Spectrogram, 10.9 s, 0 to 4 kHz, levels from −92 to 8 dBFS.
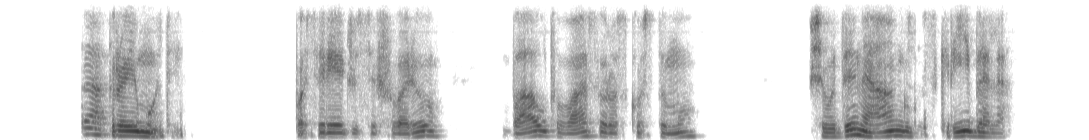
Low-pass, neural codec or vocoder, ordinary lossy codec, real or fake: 3.6 kHz; none; Opus, 32 kbps; real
